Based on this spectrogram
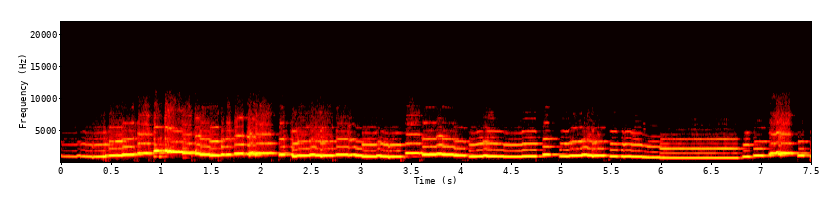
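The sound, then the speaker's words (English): A very high, bright F sharp cocobolo wooden whistle plays a lively run of notes with rapid ornaments and short breaths between phrases, fairly loud, with no talking. “So it's an olive wood E and an F sharp Cocobolo. These are Chris Abel's little wooden fellas. So super high.”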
